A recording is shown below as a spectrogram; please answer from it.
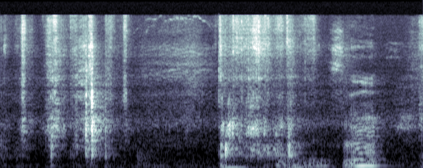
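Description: Handling of a cardboard trading-card box and cards on a table: a series of sharp knocks and rustles as the box is moved. A short stretch of low voice comes in the second half.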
